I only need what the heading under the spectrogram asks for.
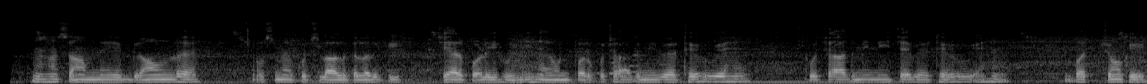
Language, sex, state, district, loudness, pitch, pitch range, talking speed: Hindi, male, Uttar Pradesh, Gorakhpur, -32 LUFS, 110 Hz, 110-115 Hz, 170 wpm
